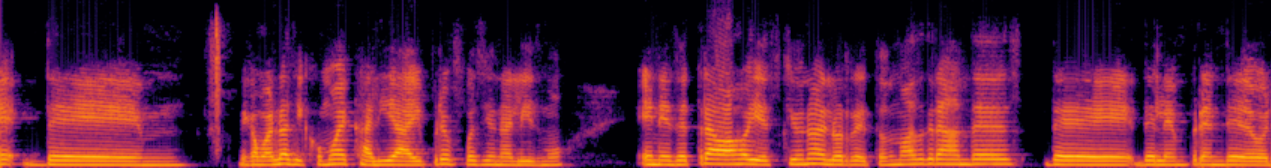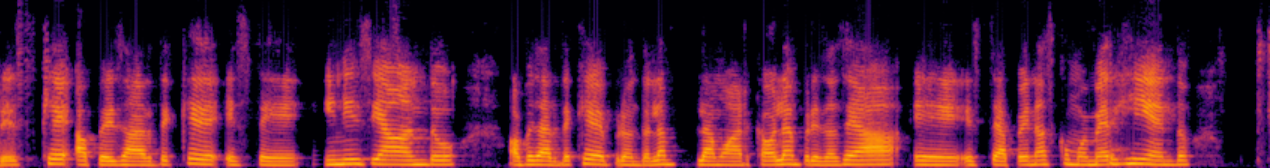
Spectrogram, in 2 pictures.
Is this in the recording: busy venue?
no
